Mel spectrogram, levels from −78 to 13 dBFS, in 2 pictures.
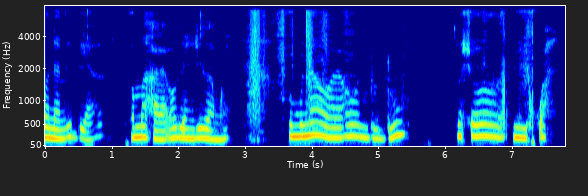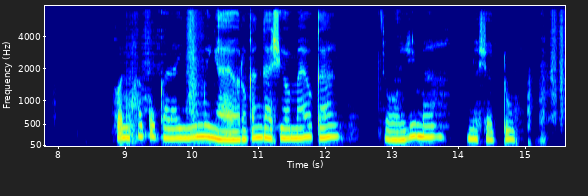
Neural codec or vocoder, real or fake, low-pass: none; real; 7.2 kHz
